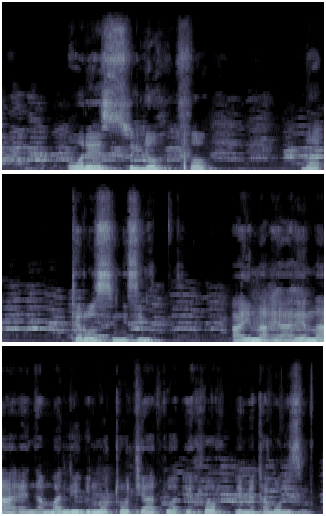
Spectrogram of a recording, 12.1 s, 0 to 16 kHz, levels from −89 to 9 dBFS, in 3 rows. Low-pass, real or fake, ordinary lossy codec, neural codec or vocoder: 14.4 kHz; fake; AAC, 48 kbps; vocoder, 48 kHz, 128 mel bands, Vocos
